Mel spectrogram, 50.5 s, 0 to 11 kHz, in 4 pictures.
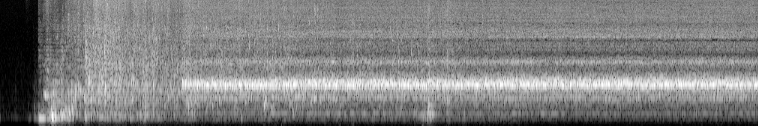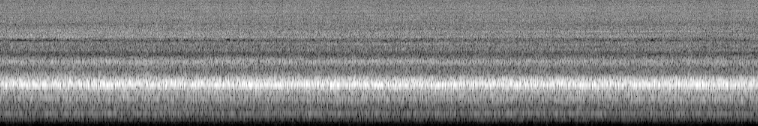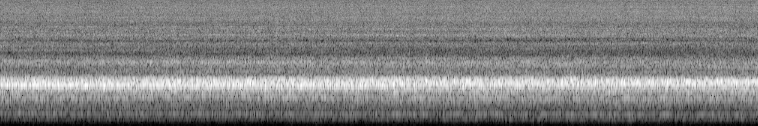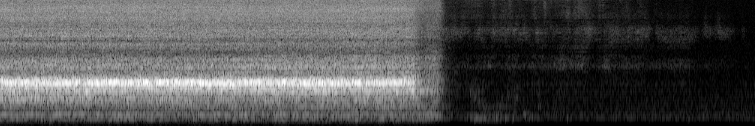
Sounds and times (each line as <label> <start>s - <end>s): Toilet flushing 0.5s - 46.8s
